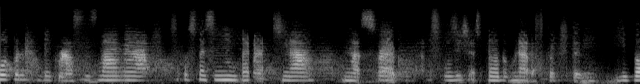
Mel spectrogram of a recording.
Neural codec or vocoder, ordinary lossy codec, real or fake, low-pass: codec, 44.1 kHz, 0.9 kbps, DAC; AAC, 96 kbps; fake; 14.4 kHz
